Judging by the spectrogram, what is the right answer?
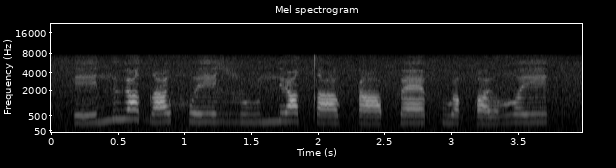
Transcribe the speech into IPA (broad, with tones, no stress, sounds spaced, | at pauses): e˨˦ n ɯ˦ dˤ i˨˦ χʷ e˧ ɮ u˧ n ø˦ tˤ o˧ k ɑ˧ f æ˦ f u˧ qʷ ɯ˧ ʁʷ e˦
